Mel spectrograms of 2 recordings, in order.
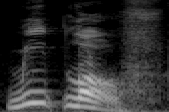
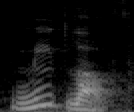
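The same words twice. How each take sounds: First: Meatloaf punched out high and loud; emphatic repeat of Meatloaf. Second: Said in the usual way. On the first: Real, not acted. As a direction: hit Meatloaf hard in comic disbelief, pitched up. Repeats name for comic emphasis.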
